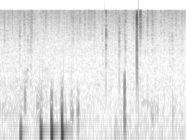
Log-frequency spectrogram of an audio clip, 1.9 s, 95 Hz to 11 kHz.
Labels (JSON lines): {"label": "biophony, knock", "recorder": "SoundTrap 600 or HydroMoth"}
